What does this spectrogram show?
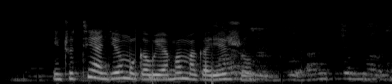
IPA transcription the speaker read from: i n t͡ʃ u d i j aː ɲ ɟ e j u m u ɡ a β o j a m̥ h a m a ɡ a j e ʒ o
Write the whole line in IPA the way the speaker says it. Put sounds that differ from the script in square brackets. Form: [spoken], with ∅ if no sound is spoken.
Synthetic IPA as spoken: i n t͡ʃ u [t] i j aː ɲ ɟ e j u m u ɡ a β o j a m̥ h a m a ɡ a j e ʒ o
